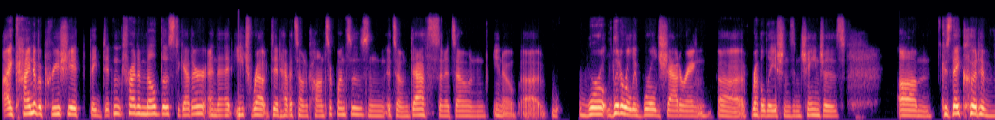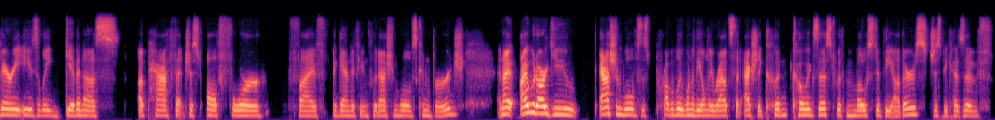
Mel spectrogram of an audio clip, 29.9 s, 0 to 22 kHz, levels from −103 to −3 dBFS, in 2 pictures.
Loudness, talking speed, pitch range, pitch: -23 LUFS, 175 wpm, 165-205 Hz, 180 Hz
